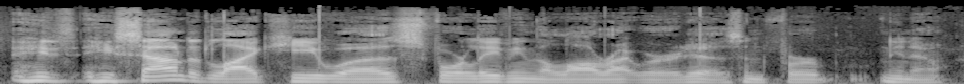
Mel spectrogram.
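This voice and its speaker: A low-voiced man talks politics on a podcast. He lays out his points casually, with dry humor, and his voice drops at the ends of phrases. The sound is close and dry. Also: moderate pace, dry recording. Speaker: podcast panelist.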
